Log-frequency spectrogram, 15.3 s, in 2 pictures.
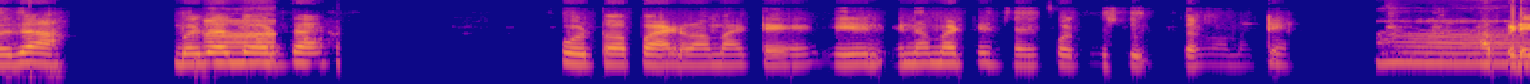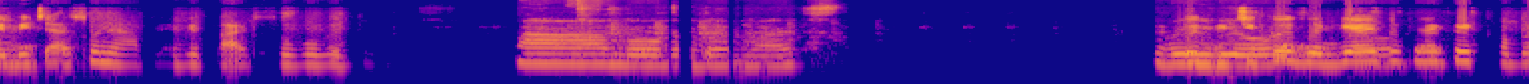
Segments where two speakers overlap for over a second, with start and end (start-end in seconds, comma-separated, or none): none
